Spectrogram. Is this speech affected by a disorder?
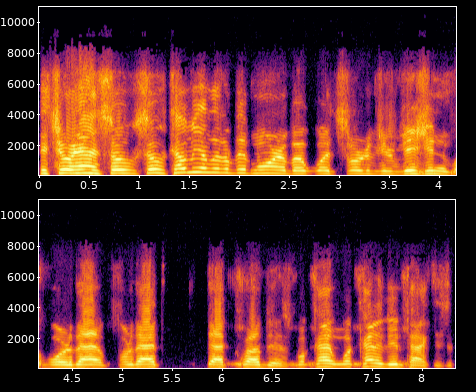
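Yes: cerebral palsy; past childhood orthopedic surgeries like hip and heel cord operations, some 40 years ago.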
